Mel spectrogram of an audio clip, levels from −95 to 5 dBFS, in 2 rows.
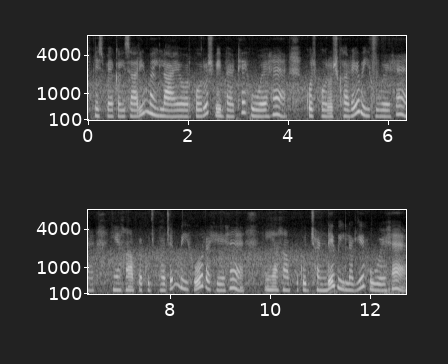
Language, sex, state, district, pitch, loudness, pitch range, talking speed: Hindi, female, Maharashtra, Dhule, 230 Hz, -23 LUFS, 220-275 Hz, 150 wpm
